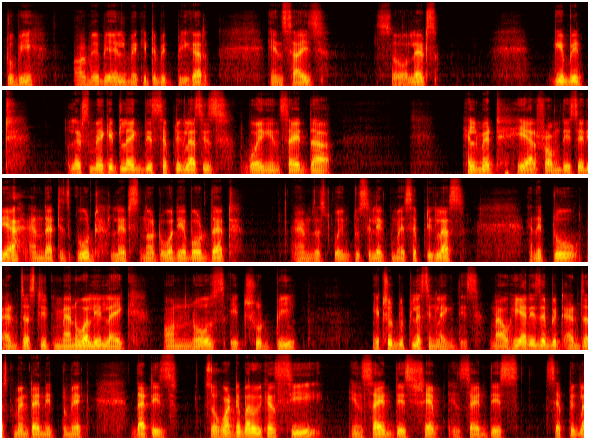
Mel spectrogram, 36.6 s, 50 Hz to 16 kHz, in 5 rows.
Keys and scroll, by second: 4.5 alt+shift+Up, 10.3 alt+shift+Down, 20.6 shift+Right, 21.5 Up, 21.7 Up, 21.9 Up, 22.3 Up, 24.3 Right, 24.5 Right, 24.9 Down.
